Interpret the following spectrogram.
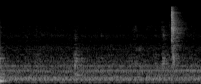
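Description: Low steady hum with a faint steady tone from running aquarium equipment, the tank's water circulation moving the surface. A single sharp click sounds near the end.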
